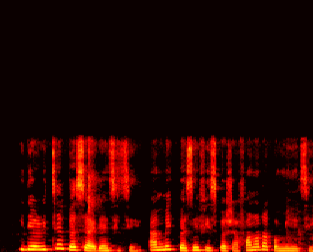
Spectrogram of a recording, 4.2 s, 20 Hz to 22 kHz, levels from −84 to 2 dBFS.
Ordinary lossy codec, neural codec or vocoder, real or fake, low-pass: none; none; real; 9.9 kHz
